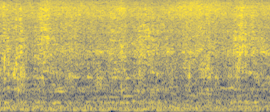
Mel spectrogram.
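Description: Daal mash masala frying in ghee in a pan, a steady close sizzle and hiss with faint stirring scrapes, continuous and fairly loud throughout with no talk.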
